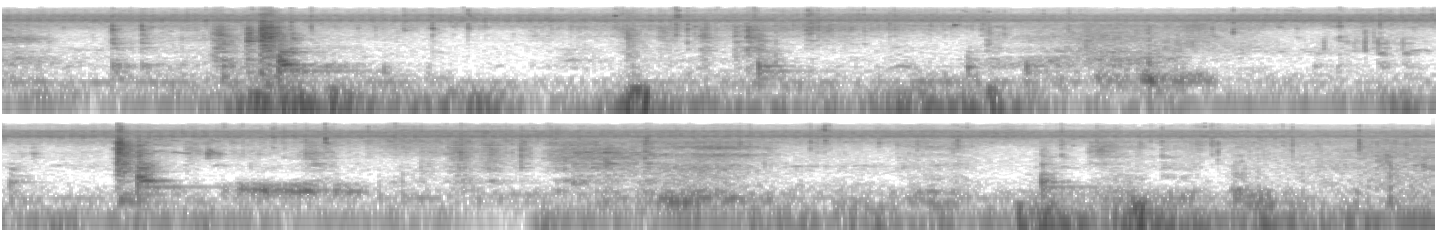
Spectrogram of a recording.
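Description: Metal skewers clink against a grill.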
